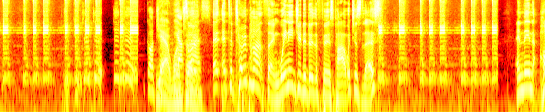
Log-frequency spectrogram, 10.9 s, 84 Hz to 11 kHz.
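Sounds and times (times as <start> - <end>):
horn tooting the rhythm of a sports chant: 0.0 - 4.1, 7.4 - 10.2
speech: 1.4 - 2.1, 3.0 - 8.2, 10.3 - 10.8.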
